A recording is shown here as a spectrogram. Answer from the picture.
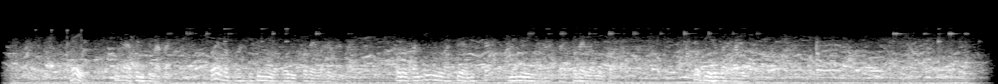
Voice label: dinner finnish without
